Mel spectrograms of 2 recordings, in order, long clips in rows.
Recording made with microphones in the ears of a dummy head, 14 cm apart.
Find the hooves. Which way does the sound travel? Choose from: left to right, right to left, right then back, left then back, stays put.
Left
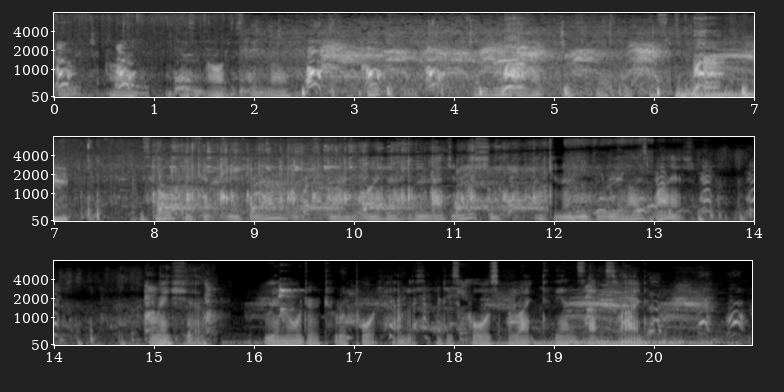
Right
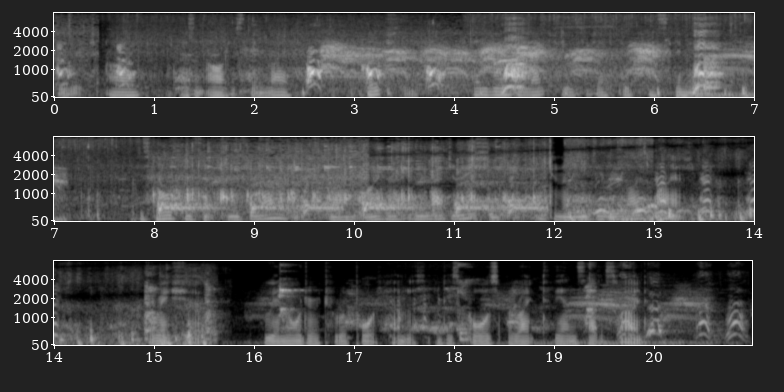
left to right.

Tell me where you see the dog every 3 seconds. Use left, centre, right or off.
left, centre, right, right, right, right, right.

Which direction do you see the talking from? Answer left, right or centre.
centre.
